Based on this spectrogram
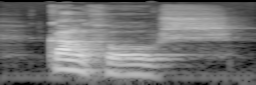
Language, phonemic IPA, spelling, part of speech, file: Dutch, /ˈkɑŋɣərus/, kangoeroes, noun, Nl-kangoeroes.ogg
- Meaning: plural of kangoeroe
